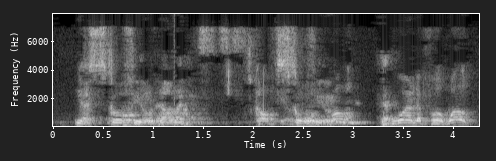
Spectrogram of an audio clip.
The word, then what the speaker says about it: Schofield: from um Wisconsin and the city is called scoffield is that right Dr Fairman do I pronounce that right yes scoffield hel scoffield scoffield wonderful well Dr Fairman hi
